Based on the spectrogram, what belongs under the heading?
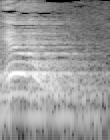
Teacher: آليته طرف اللسان يرفرف يرفرف على غار الحنك الأعلى، ولكن هاي الرفرفة بدون إفراط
